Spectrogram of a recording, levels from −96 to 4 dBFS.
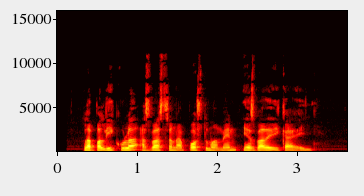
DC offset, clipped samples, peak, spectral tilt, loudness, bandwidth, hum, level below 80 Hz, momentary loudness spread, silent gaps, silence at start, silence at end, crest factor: under 0.1%; under 0.1%; -6 dBFS; -6.5 dB/octave; -27 LUFS; 9.8 kHz; none; -82 dBFS; 10 LU; none; 0.35 s; 0.45 s; 22 dB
